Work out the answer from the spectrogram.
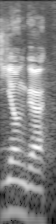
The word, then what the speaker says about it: Junger: German company so the the J is pronounced as a y so yes it's younger younger audio great and so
